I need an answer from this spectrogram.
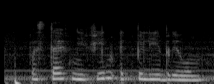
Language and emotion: Russian, neutral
